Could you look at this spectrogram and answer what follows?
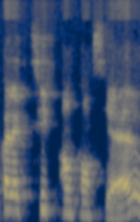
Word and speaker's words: Collectif Arc-en-Ciel: Your pronunciation is pretty good. It's pretty good. It's actually the Collectif Arc-en-Ciel, which translates to the Rainbow Collective.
